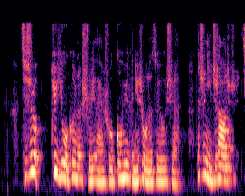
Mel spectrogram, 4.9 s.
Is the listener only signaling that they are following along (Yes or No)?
Yes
